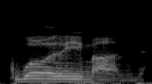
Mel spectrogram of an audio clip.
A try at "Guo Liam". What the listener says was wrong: Guo Liam. The N is silence. The N is silent.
